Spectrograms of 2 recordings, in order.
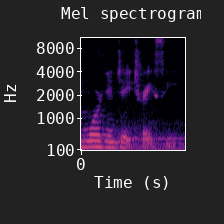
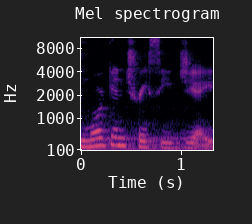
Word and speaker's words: Morgan Tracy J: I've been saying Morgan J. Tracy. It's Morgan Tracy J.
